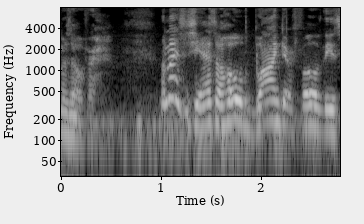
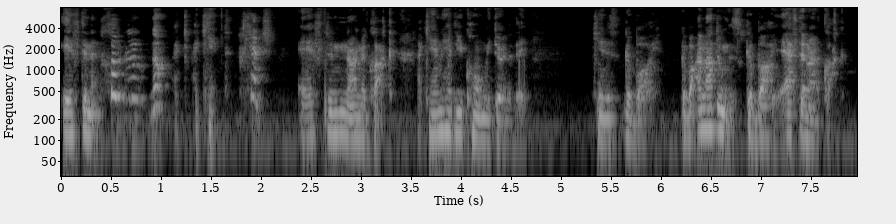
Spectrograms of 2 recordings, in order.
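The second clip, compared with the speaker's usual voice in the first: hushed phone aside; 4 semitones lower, 9 dB quieter than usual. Acted.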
